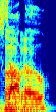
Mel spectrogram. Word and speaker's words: Szabo: It's Szabo, right? – The Z is silent. – I always do say the Z, and I'm sorry about that. So just Szabo.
